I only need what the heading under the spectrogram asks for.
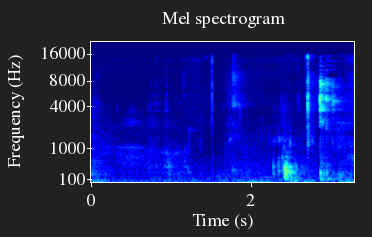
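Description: Quiet mouth noises of a person sipping coffee: a few soft slurping sips and wet swallows toward the end, with faint clicks and no talking.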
